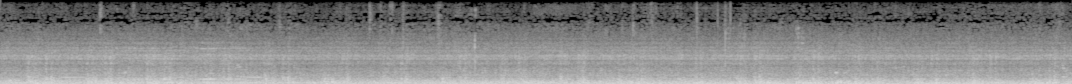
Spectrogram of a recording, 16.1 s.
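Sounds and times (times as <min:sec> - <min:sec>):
train car body rattling: 0:00.0 - 0:16.0
train wheels on rails: 0:00.0 - 0:16.0.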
